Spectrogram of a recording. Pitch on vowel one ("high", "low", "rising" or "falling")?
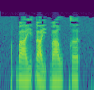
rising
